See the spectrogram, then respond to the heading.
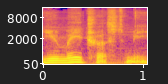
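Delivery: very quiet. Narrating a story, Azrael looks back at the guy and says it very quietly. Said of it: "just says very quietly".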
